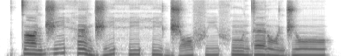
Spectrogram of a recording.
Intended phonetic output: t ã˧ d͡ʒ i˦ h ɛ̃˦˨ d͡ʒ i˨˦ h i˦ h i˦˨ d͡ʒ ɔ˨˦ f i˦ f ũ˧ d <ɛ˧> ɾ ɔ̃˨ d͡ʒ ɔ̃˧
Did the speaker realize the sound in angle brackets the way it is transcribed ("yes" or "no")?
yes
